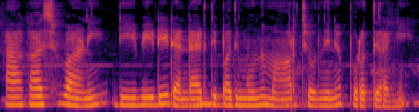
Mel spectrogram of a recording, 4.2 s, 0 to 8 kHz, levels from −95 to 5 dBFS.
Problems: background sounds at intervals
